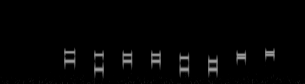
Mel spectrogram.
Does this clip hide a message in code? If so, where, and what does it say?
Yes: multi-frequency trunk signalling (R1, as on North American trunks) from 0.6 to 2.7 s, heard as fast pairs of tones, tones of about 80 ms. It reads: KP 799420 ST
